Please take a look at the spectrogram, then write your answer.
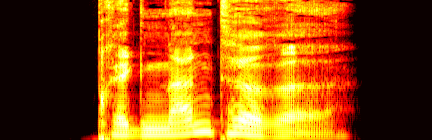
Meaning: inflection of prägnant: 1. strong/mixed nominative/accusative feminine singular comparative degree 2. strong nominative/accusative plural comparative degree
- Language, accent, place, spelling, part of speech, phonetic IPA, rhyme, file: German, Germany, Berlin, prägnantere, adjective, [pʁɛˈɡnantəʁə], -antəʁə, De-prägnantere.ogg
